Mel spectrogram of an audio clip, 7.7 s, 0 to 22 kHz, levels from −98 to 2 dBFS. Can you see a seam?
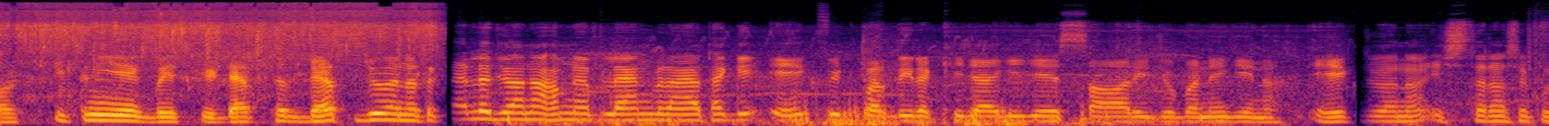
yes; 2 cuts; at 2.3 s, 6.8 s

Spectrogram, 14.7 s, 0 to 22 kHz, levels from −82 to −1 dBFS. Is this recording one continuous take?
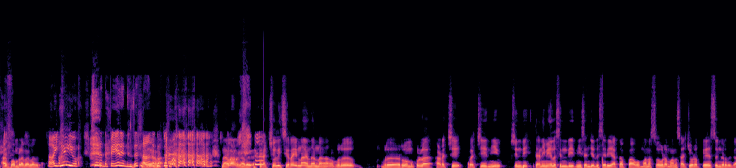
no; 1 cut; at 5.3 s

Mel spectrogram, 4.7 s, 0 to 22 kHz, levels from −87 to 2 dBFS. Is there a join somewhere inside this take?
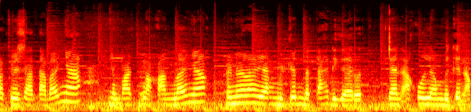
yes; 3 cuts; at 0.9 s, 2.2 s, 3.8 s

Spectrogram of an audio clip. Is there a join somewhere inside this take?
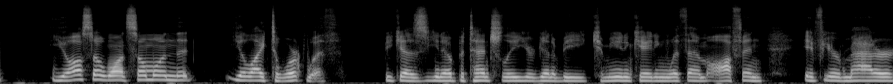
no; 0 cuts

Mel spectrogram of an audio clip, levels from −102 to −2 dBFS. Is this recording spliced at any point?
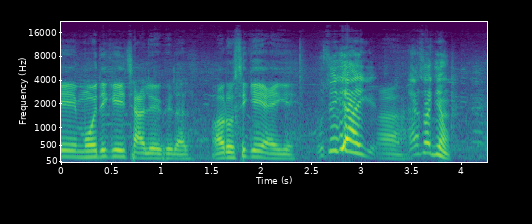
no; 0 cuts

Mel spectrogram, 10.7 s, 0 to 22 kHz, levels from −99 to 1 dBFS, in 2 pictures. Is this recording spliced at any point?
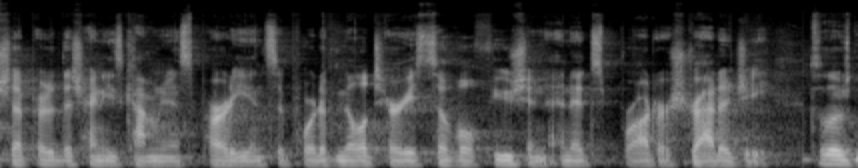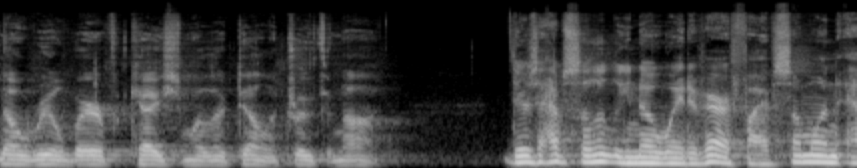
yes; 1 cut; at 5.0 s

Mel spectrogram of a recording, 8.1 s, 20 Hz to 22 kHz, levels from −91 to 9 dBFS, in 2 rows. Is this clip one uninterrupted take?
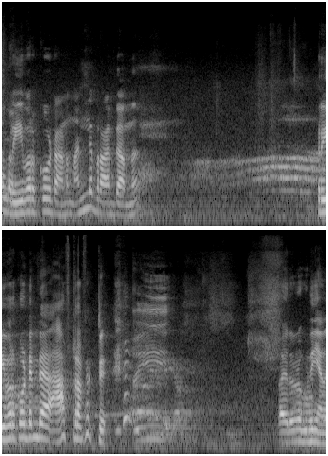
yes; 0 cuts

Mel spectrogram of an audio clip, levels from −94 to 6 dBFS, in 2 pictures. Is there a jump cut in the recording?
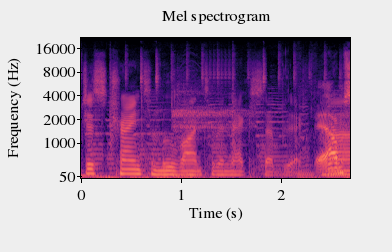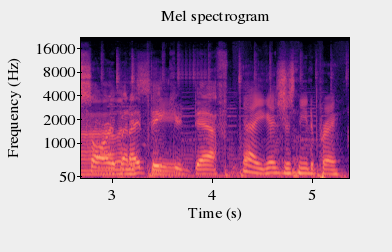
yes; 1 cut; at 4.1 s

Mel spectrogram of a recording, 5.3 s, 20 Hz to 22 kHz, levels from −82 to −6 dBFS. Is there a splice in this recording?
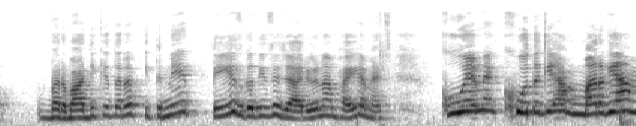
yes; 1 cut; at 3.0 s

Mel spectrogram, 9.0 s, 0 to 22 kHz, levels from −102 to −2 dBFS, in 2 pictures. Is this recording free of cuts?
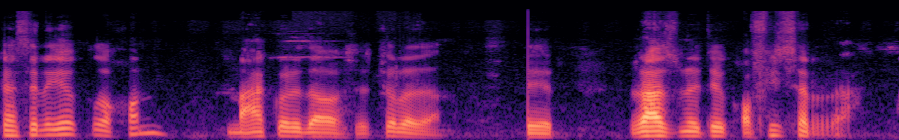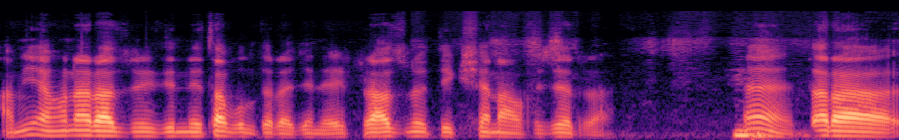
no; 1 cut; at 2.6 s

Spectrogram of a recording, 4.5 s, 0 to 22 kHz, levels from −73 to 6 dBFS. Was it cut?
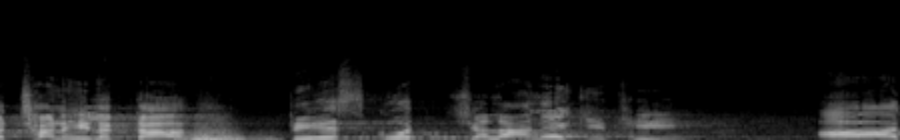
yes; 1 cut; at 1.0 s

